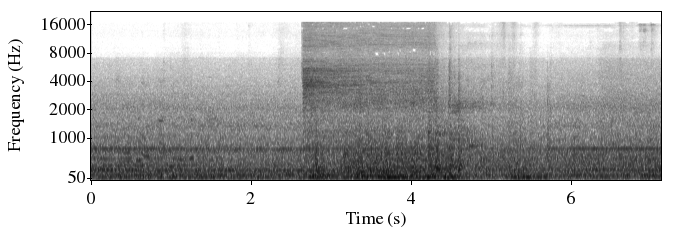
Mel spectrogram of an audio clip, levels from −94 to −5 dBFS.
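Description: No technical faults can be heard anywhere in this recording.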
